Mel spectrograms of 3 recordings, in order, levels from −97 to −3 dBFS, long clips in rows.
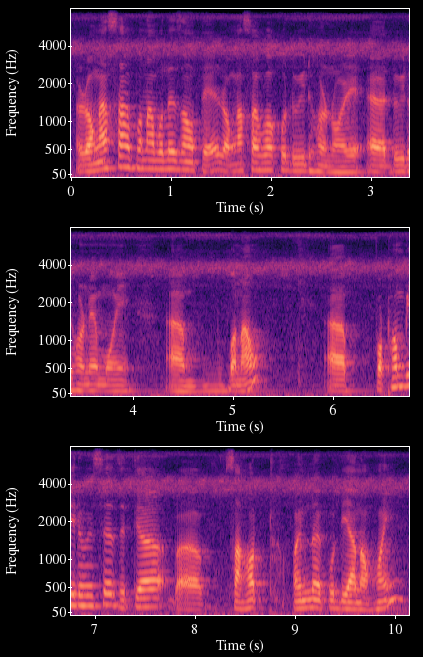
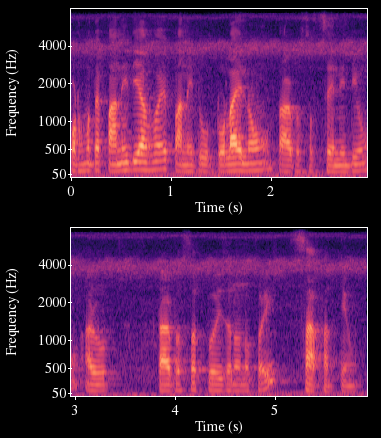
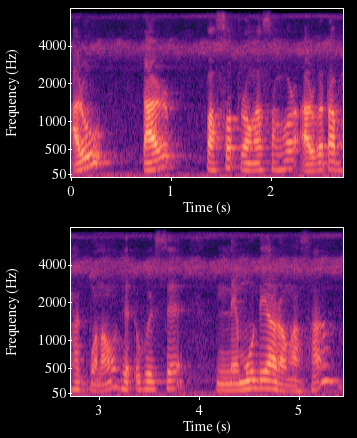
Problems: none marked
